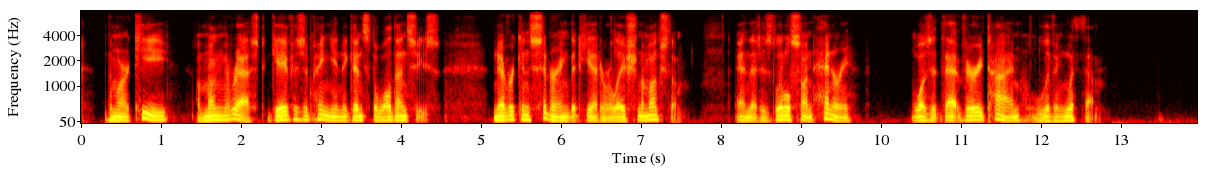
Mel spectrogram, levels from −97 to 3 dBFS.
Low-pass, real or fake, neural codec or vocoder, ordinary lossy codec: 7.2 kHz; fake; codec, 16 kHz, 4 kbps, FreqCodec, larger model; Opus, 32 kbps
